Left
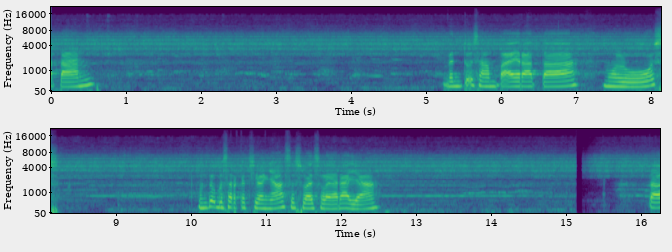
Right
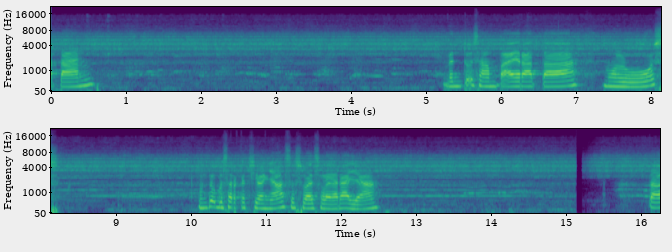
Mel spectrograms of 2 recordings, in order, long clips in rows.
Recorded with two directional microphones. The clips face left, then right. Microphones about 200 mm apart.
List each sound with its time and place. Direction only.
0.1 s speech: 45° left (ahead or behind)
5.3 s speech: 45° left (ahead or behind)
10.2 s speech: 45° left (ahead or behind)
16.1 s speech: 50° left (ahead or behind)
